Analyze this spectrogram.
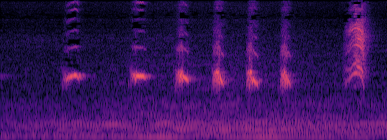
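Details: Long-tailed shrike lure song meant to prompt a listening shrike to sing along: six short, clipped notes near the same pitch, spaced about half a second apart, then a louder, buzzier, broadband note at the end.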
